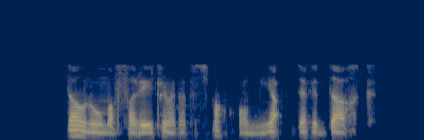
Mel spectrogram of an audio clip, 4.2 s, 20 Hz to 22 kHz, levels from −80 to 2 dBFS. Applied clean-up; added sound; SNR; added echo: neural mask model DeepFilterNet 3.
